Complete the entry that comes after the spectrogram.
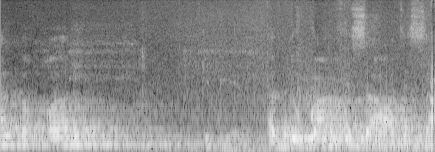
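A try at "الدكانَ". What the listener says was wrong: الدکان کو نون پہ ساکن کر گیا, کیوں؟ ڈنڈی نہیں مارنی. بکال تو آپ نے صحیح پڑھا نا, البکالو صحیح پڑھا ہے. الدکان نا, بالکل ٹھیک ہے.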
